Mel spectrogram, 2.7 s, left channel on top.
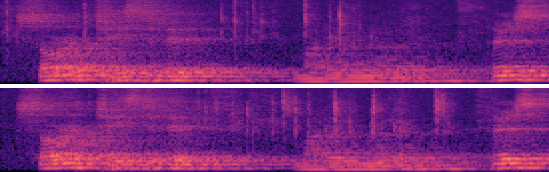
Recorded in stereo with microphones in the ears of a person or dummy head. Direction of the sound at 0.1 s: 5° left (ahead or behind).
